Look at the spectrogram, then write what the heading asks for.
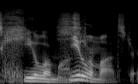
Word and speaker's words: Gila monster: a monster you know it's actually pronounced a gila monster oh is it really it's helium Gila monster yeah but no I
